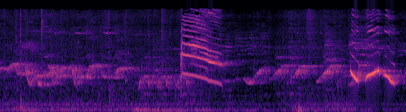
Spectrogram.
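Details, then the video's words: Masked laughingthrush song used as a lure to prompt birds to sing: a run of repeated, evenly paced two-part whistled notes, broken by a harsh, buzzy squawk, then ending with loud, rough, rising and falling squawking notes. "Pancingan Poksay Hongkong Agar Cepet Bunyi"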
